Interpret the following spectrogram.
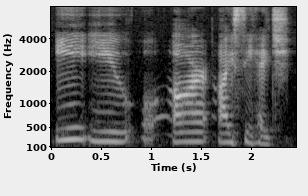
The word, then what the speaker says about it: Eurich: No, it's spelled E U R I C H, Eurich.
